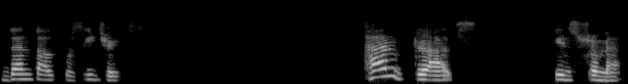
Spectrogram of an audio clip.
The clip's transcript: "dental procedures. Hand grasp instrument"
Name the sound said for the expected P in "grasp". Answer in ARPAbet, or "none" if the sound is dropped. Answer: none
